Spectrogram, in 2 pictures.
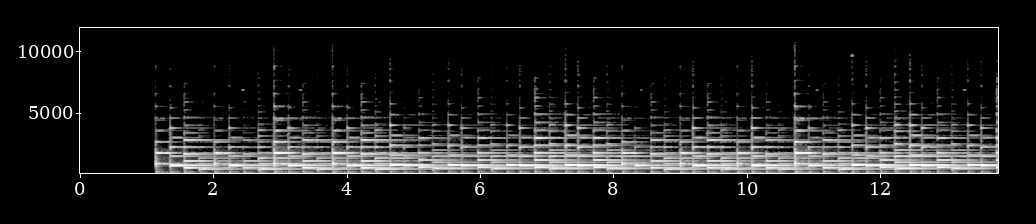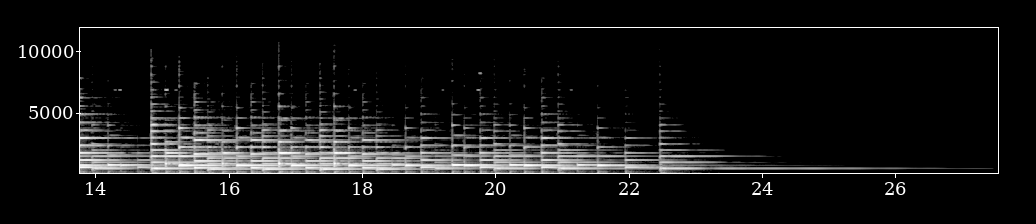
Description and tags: happy piano
A short bit of piano music. Created with a syntheziser and recorded with MagiX studio. can be used for various purposes.
short, piano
